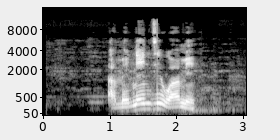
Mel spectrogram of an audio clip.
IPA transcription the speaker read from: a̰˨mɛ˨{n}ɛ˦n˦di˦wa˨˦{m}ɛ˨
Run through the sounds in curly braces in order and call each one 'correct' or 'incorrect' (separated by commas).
correct, correct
